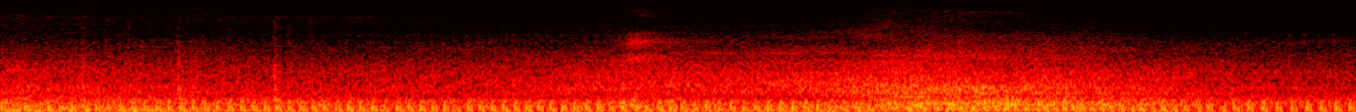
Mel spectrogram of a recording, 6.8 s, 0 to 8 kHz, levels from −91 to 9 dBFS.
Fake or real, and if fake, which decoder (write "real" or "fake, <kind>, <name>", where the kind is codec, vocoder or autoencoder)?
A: real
